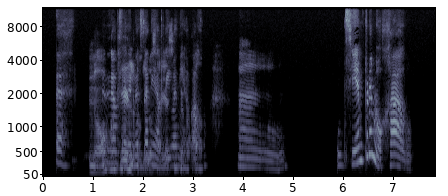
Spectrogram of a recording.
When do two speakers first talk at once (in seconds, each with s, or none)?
1.3 s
